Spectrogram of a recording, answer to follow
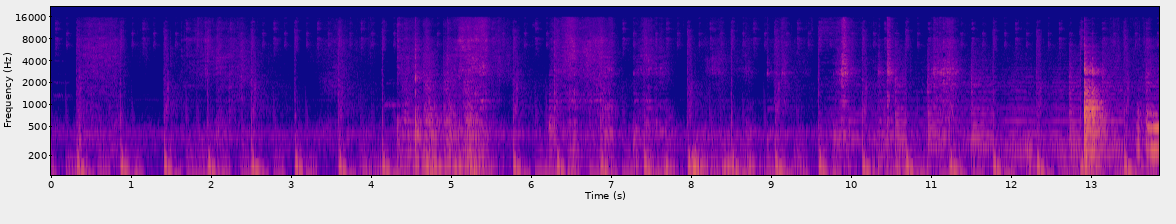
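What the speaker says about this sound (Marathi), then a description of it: "आता आपण हे कैरीच्या फोडीत मिक्स करू" Spice masala soaked in oil being mixed into raw mango pieces for a traditional Marathi pickle in a large vessel, giving a continuous close, soft scraping and clacking of stirring.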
